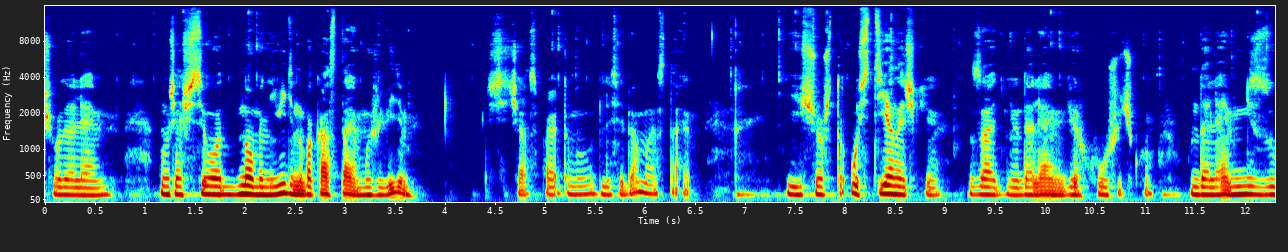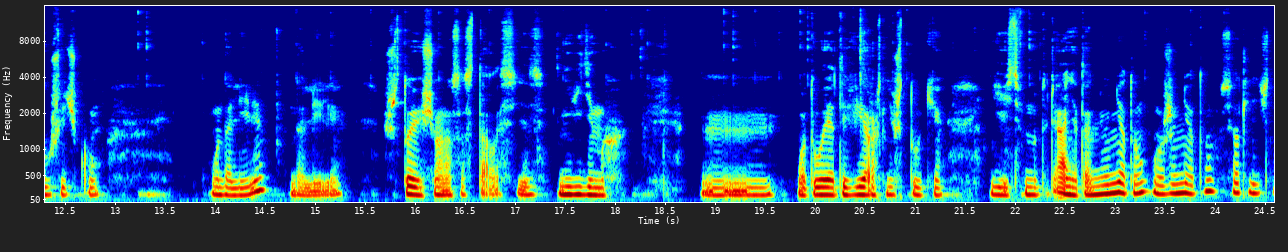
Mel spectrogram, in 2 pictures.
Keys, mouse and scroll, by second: 1.3 click, 1.5 middle click, 1.9 click, 2.2 middle click, 2.7 scroll down 3, 2.8 Tab, 3.1-3.4 middle drag, 3.4 z, 4.2-5.0 middle drag, 5.0 click, 5.3-6.6 shift+middle drag, 6.6 scroll down 1, 6.9-7.4 shift+middle drag, 7.4 click, 7.9 middle drag, 8.2 Tab, 8.9 z, 9.1 middle drag, 9.3 scroll up 2, 9.5 3, 10.0 click, 10.6 scroll down 2, 10.7 middle click, 11.6-12.0 scroll up 2, 12.0 shift+click, 12.5 x, 13.5 scroll down 2, 13.8 middle click, 14.2 Tab, 14.4 z, 14.7-16.3 middle drag, 16.3-16.7 scroll up 2, 16.7-19.0 middle drag, 19.0 click, 19.3-19.8 middle drag, 19.8 click, 20.2 Tab, 20.5-21.2 shift+middle drag, 21.2 z, 22.0 click, 22.2-24.3 middle drag, 24.3 Tab.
